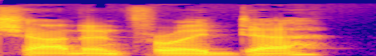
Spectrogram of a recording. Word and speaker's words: Schadenfreude: I guess we have some German aficionados who say that every single person at the Bulwark mispronounces Schadenfreude, and it's Schadenfreude. We have to pronounce the E.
